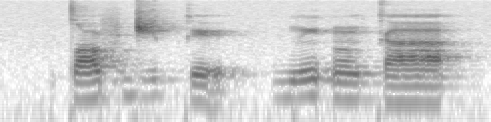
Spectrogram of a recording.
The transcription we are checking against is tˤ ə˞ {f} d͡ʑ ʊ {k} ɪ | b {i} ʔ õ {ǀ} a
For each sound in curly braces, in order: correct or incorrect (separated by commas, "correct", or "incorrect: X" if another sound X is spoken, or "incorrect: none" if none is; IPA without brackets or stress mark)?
correct, correct, incorrect: ĩ, incorrect: k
